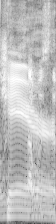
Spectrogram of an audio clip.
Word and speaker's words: Schär: Yeah, Chair. the pronunciation was.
